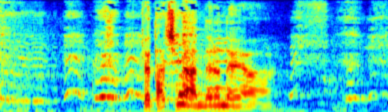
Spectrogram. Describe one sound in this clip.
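A young man speaks firmly.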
